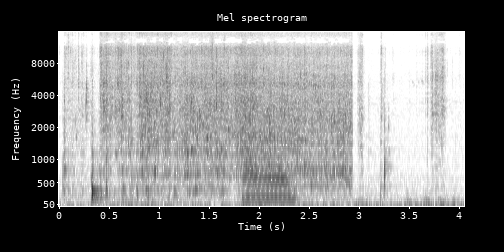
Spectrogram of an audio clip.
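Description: Water splashes in a metal pot.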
